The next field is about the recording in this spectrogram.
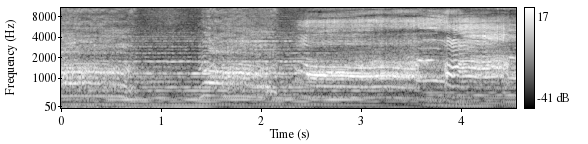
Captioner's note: dramatic music; both screaming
